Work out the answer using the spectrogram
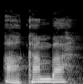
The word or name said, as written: Akamba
